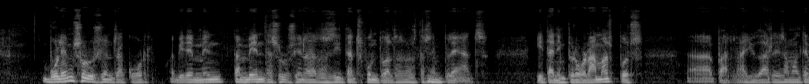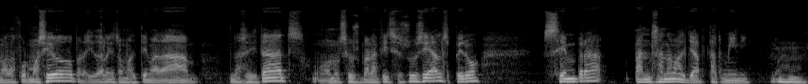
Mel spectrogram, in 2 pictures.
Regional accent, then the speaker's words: Barcelona, Catalonia, Spain; now in Andorra; jo vinc d'Espanya, vinc de Barcelona

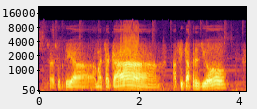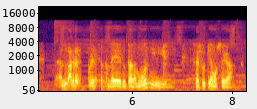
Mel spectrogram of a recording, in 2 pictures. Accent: Balaguer, Catalonia, Spain; Vinc de Balaguer, faig 150 quilòmetres de baixar i després de pujar.

